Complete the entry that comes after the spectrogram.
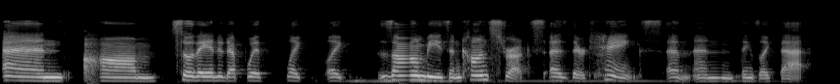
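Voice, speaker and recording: A woman's voice: lowish voice, takes it slowly, a bit bright. Hesitant woman explaining in an interview. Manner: hesitant, piecing thoughts together. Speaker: guest author discussing own story. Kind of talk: casual interview, explaining a fictional world.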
